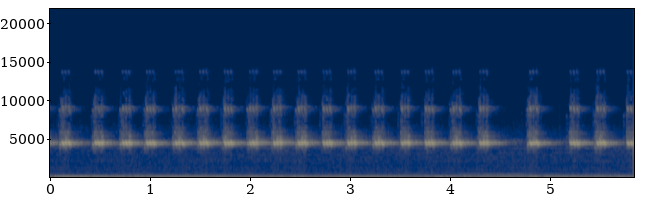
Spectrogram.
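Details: High, metallic pulsed stridulation from an Anadrymadusa retowskii bush-cricket held in captivity with an Egyptian locust as prey; about 22 evenly repeated pulses with a short break before the final few, over faint low humming.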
